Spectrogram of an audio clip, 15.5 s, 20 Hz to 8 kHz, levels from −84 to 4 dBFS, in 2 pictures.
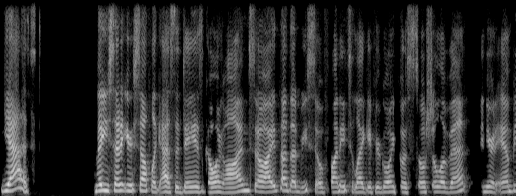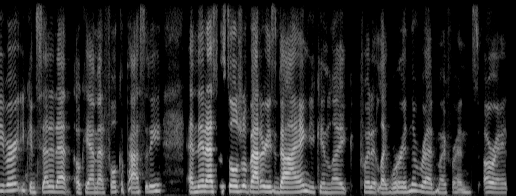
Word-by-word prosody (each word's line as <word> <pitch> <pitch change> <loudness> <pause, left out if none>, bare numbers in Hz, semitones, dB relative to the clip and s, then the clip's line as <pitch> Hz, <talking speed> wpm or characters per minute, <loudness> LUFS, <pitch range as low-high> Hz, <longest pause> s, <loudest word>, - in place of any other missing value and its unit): Yes. 255 +9 +6 1.0
No, 240 +2 +6
you 255 0 +8
set 245 +1 +6
it 260 - +5
yourself, 240 -1 +3
like, 200 -2 -1
as 200 0 +3
the 200 - -1
day 200 +1 0
is 205 +1 -2
going 200 -1 +1
on, 195 +7 +2
so, 225 -4 0
I 205 +2 +4
thought 250 +2 0
that'd 210 -2 -1
be 195 - -6
so 190 - -5
funny 200 +3 -2
to, - - -12
like, 195 -1 -2
if 195 -1 -4
you're 195 0 -5
going 200 +1 -2
to 200 - -4
a - - -4
social 200 +2 -4
event 200 +6 -3 0.2
and 210 - -8
you're 210 -1 0
an 205 +4 -3
ambivert, 250 +3 0
you 265 - -7
can 195 -4 -7
set 200 +2 -3
it 210 - -4
at, 200 -2 -1
"Okay, 175 +3 -5
I'm 180 0 -5
at 180 -1 -5
full 200 - -5
capacity," 220 +7 -4 0.4
and 195 +1 -2
then 220 +1 +3
as 215 0 +7
the 215 0 -9
social 225 0 +3
battery's 210 0 +3
dying, 195 +4 +2
you 195 -2 -9
can 190 -2 -9
like 185 -1 -8
put 200 -1 -5
it 185 - -7
like, 170 -1 -4
"We're 190 +2 -5
in 195 +3 -5
the 250 0 -3
red, 195 -5 -5
my 170 - -10
friends, 95 - -11
alright." 185 -2 -4
200 Hz, 245 wpm, -21 LUFS, 195-220 Hz, 1.0 s, you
